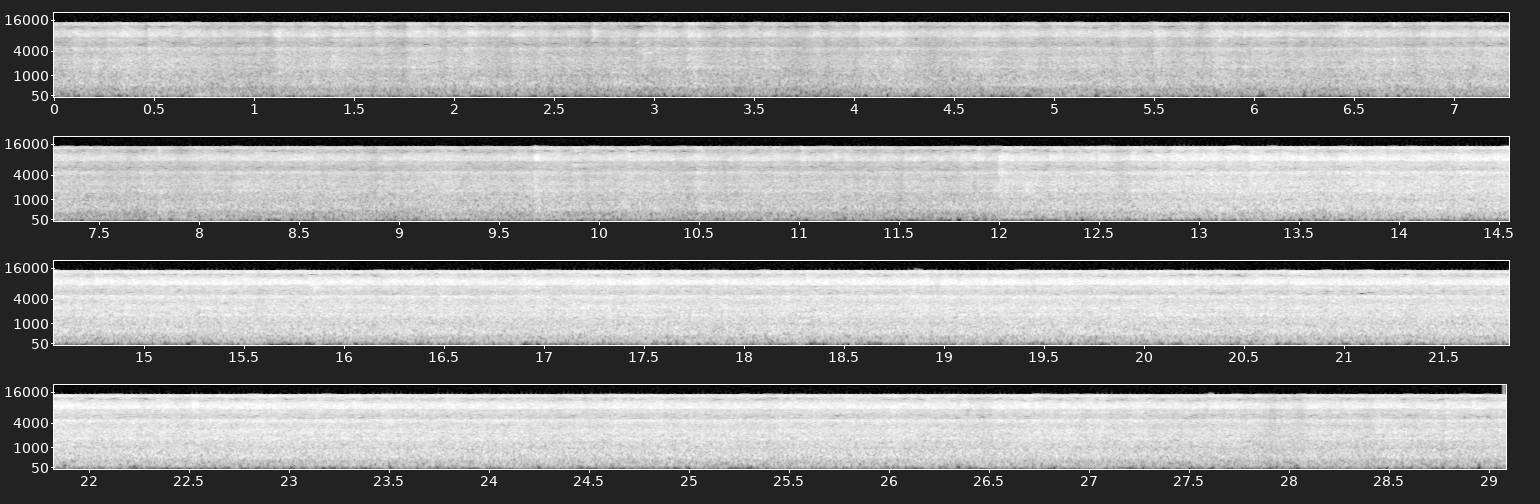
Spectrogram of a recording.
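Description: Hammering rain on a corrugated tin roof, a dense, steady patter that gets louder about twelve seconds in and stays at that level.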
